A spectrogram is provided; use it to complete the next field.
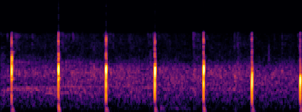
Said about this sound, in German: Boah, geil. Applaus für die Mama, geil.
